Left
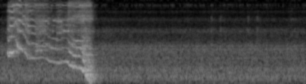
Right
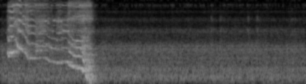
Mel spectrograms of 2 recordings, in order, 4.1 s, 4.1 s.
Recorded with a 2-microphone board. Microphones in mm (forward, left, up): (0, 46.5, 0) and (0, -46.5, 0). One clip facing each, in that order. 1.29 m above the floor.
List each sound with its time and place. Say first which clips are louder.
0.1 s a cupboard door: even; 5° left (ahead or behind), 0.8 m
